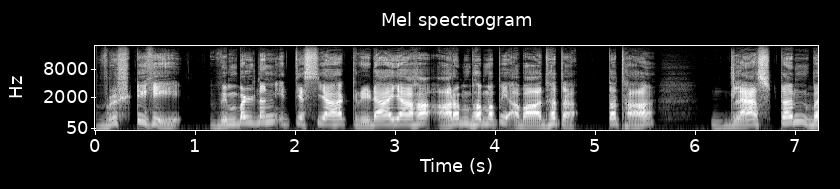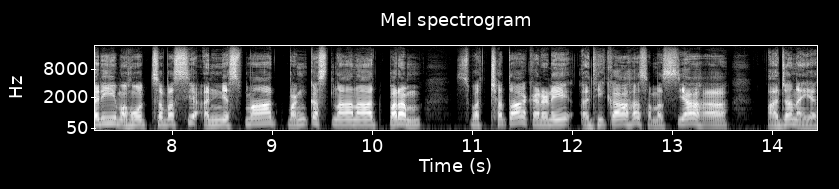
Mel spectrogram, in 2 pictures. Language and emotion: Sanskrit, neutral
